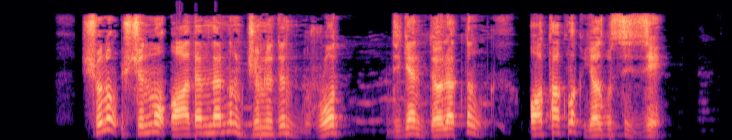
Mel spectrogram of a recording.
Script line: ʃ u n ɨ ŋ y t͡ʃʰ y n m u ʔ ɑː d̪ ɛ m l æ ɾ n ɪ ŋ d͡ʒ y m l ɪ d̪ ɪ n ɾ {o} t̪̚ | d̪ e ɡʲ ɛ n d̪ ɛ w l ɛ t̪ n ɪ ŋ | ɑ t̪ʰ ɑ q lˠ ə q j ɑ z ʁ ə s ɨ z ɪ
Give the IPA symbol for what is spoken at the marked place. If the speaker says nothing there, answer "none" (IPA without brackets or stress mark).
o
